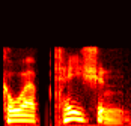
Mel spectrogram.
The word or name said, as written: coaptation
